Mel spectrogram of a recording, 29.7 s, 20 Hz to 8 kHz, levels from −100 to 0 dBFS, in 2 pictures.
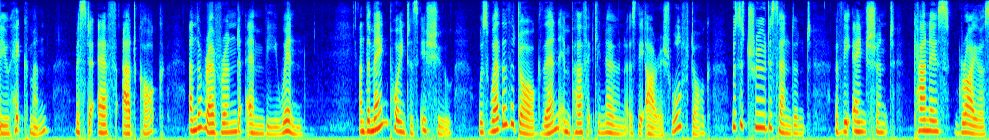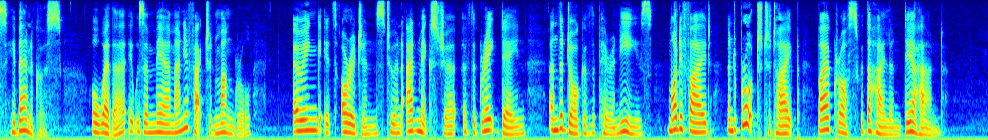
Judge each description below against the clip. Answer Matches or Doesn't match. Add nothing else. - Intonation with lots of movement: Doesn't match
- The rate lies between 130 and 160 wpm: Matches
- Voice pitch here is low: Doesn't match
